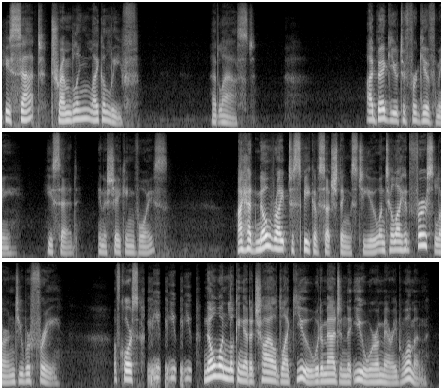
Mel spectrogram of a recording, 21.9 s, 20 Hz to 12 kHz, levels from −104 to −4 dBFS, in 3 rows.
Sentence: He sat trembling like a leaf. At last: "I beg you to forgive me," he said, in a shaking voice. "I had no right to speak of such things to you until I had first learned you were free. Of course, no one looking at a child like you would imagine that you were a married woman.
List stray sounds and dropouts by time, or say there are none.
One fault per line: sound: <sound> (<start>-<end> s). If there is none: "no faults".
sound: laugh (17.1-17.8 s)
